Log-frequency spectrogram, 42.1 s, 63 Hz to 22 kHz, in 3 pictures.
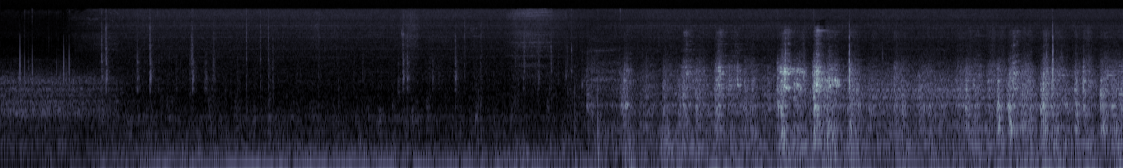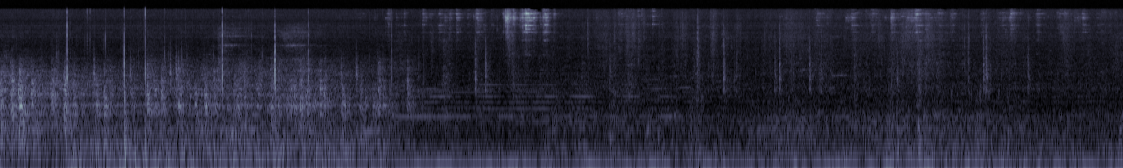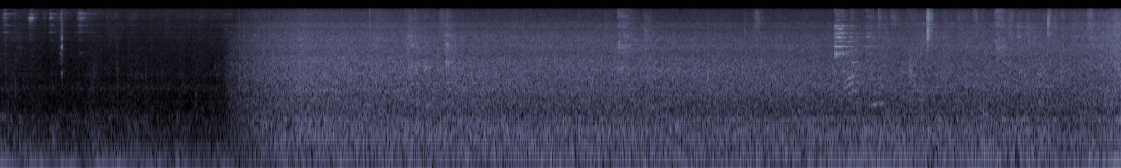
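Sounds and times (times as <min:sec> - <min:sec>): train rumbling: 0:00.0 - 0:42.0
train rushing noise: 0:06.4 - 0:42.0.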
